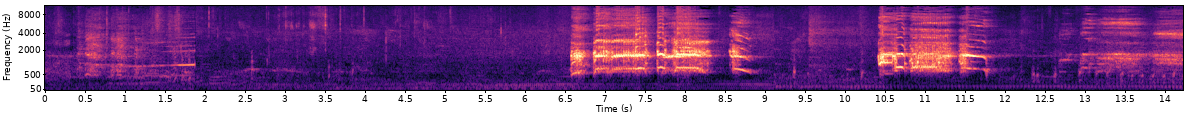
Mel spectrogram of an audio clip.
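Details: Roosters crowing at early dawn in the morning sun: a distant crow, a quiet pause, then two loud close crows several seconds apart, over a steady low hum.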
